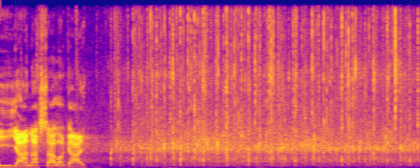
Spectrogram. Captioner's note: audience applauds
